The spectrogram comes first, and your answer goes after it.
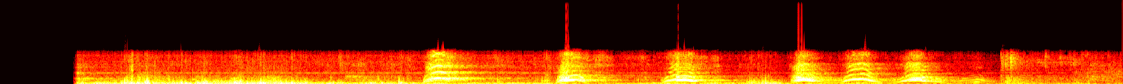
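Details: Dog barking excitedly, said to be inspired by swimmers' turns: low rumbling noise first, then a run of short arched barks and yips, about seven in three seconds, over a steady background hum.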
